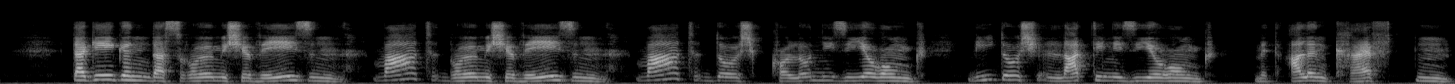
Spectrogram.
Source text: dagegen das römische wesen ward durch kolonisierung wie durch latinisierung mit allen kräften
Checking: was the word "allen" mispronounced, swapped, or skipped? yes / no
no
